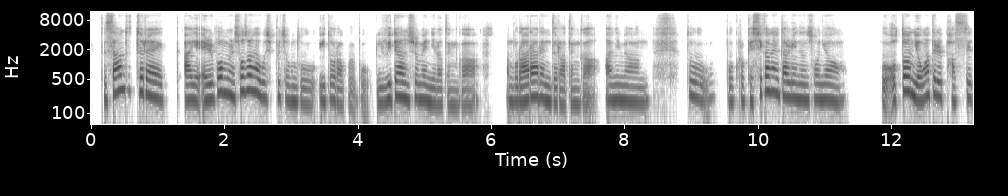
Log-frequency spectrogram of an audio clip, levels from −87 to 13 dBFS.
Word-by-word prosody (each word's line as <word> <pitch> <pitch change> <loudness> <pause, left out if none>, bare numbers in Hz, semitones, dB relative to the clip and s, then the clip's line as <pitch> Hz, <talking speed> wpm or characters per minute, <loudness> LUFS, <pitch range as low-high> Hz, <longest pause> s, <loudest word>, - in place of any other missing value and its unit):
그 190 - -4
사운드트랙 260 -6 +3 0.2
아예 190 -1 +3
앨범을 225 +6 +3
소장하고 280 -2 +3
싶을 215 +2 -5
정도이더라고요. 180 -2 -5
뭐 - - -10
위대한 200 +5 +2
쇼맨이라든가 160 - -3 0.5
뭐 180 - -2
라라랜드라든가 175 -5 +1
아니면 180 -2 -3 0.5
또 215 -2 -5 0.2
뭐 175 - -6
그렇게 185 -1 -5
시간을 270 +5 +3
달리는 210 -4 +1
소녀 195 -2 -3 0.5
뭐 - - -2
어떤 285 -4 +4
영화들을 220 +3 +2
봤을 180 +2 -5
195 Hz, 305 characters per minute, -27 LUFS, 180-225 Hz, 0.5 s, 어떤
